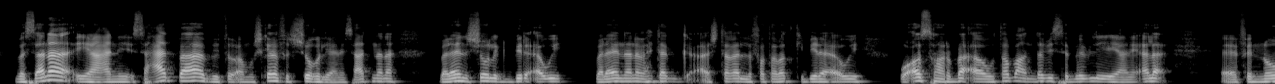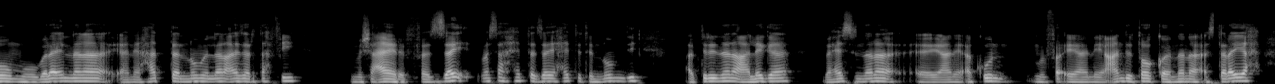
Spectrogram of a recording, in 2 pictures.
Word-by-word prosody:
بس 125 +3 0
أنا 195 +1 +7
يعني 120 0 +2
ساعات 130 +8 +1
بقى 165 +1 +6
بتبقى 120 -2 -3
مشكلة 115 +8 +1
في 150 -4 -6
الشغل، 125 -1 0
يعني 105 0 -4
ساعات 120 +5 -2
إن 140 - -3
أنا 135 -2 -2 0.4
بالاقي 135 +6 +4
إن 160 - +3
الشغل 145 +2 +2
كبير 140 +3 -2
اوي، 135 0 0 0.3
بالاقي 125 +4 +3
إن 140 - 0
أنا 140 -1 +1
محتاج 130 0 -3
أشتغل 135 +4 -2
لفترات 125 +2 -3
كبيرة 130 +1 -1
اوي، 125 +2 -1 0.4
وأسهر 145 -5 +2
بقى 130 -1 +1
وطبعًا 145 +1 -2
ده 150 - 0
بيسبب 135 -2 -3
لي 135 -3 0
يعني 115 -1 -3
قلق 140 +3 +1 0.7
في 120 +3 -3
النوم 130 +2 +1
وبالاقي 125 +5 +2
إن 150 0 -1
أنا 150 -1 +2
يعني 110 0 -5
حتى 140 +4 -2
النوم 140 +2 -1
اللي 135 +1 -1
أنا 140 - +2
عايز 140 +2 +1
أرتاح 135 +1 -4
فيه 160 +2 -4 0.5
مش 115 -1 -5
عارف، 120 -4 +3
فإزاي 150 +9 +1
مثلًا 150 +2 -4
حتّة 160 0 -4
زي 145 +2 0
حتّة 145 -1 -7
النوم 145 +5 -4
دي 165 +2 -1 0.5
ابتدي 145 0 +1
إن 145 +1 +1
أنا 155 -1 +4
اعالجها 145 +5 +2 0.3
بحيث 130 +5 -3
إن 130 0 -6
أنا 140 -2 +1
آآ، 110 -1 -3
يعني 110 +1 -2
أكون 135 0 -3
مف 120 -1 -11
يعني 115 -1 -2
عندي 140 +5 +1
طاقة 135 -1 0
إن 120 +2 -2
أنا 125 -3 0
أستريَّح 145 +7 +2
130 Hz, 170 wpm, -24 LUFS, 120-145 Hz, 0.7 s, أنا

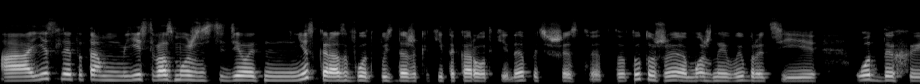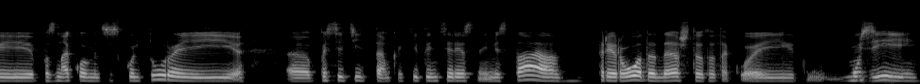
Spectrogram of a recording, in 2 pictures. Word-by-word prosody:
А 180 +1 +6
если 250 +3 +2
это 235 -1 +1
там 200 -3 +1
есть 225 +2 -1
возможность 205 -3 +4
делать 195 0 +5
н 185 -1 -3
несколько 240 -4 +6
раз 180 0 +9
в 170 - -9
год, 190 0 +2
пусть 175 -2 -4
даже 175 -2 +5
какие-то 170 +2 -7
короткие, 170 -1 +2
да, 180 +2 +3
путешествия, - - -5
то 165 - -3
тут 240 +8 -1
уже 190 -2 +3
можно 175 0 -1
и 170 - +2
выбрать 165 -1 -3
и 160 0 -4 0.4
отдых, 195 -4 +1
и 165 -1 -3
познакомиться 170 -1 -6
с - - -11
культурой, 185 +1 -3
и, 160 0 -5 0.4
э, 150 -1 -4
посетить 180 -1 -10
там 155 -3 -5
какие-то 165 +1 -11
интересные 170 -1 -6
места, 170 0 0 0.3
природа, 175 0 +1
да, 165 +2 -1
что-то 165 -2 -7
такое, 80 - -7
и 155 0 -9
к - - -38 0.4
музеи. 175 -2 -5
175 Hz, 145 wpm, -25 LUFS, 165-195 Hz, 0.4 s, раз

